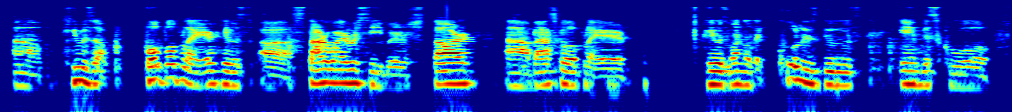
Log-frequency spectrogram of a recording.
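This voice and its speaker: With a Spanish accent, a man speaks at a fairly slow pace and a medium pitch. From Mexico. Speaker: school teacher. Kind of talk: morning school announcement presentation. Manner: casual, with many fillers.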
